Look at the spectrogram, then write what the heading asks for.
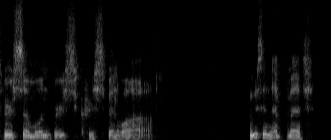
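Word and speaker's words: Benoit: Triple H vers someone verse Chris Benois. Who's in that match? They pronounce it Benoy.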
